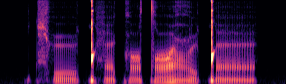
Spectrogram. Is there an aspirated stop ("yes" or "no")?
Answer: yes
